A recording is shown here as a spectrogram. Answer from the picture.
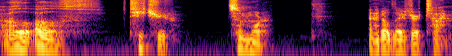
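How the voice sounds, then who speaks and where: A put-on character voice from a man, very deep and low, flat and monotone, at a fairly slow pace on a very clean recording with a silent background. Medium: actual play. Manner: measured, instructive.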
